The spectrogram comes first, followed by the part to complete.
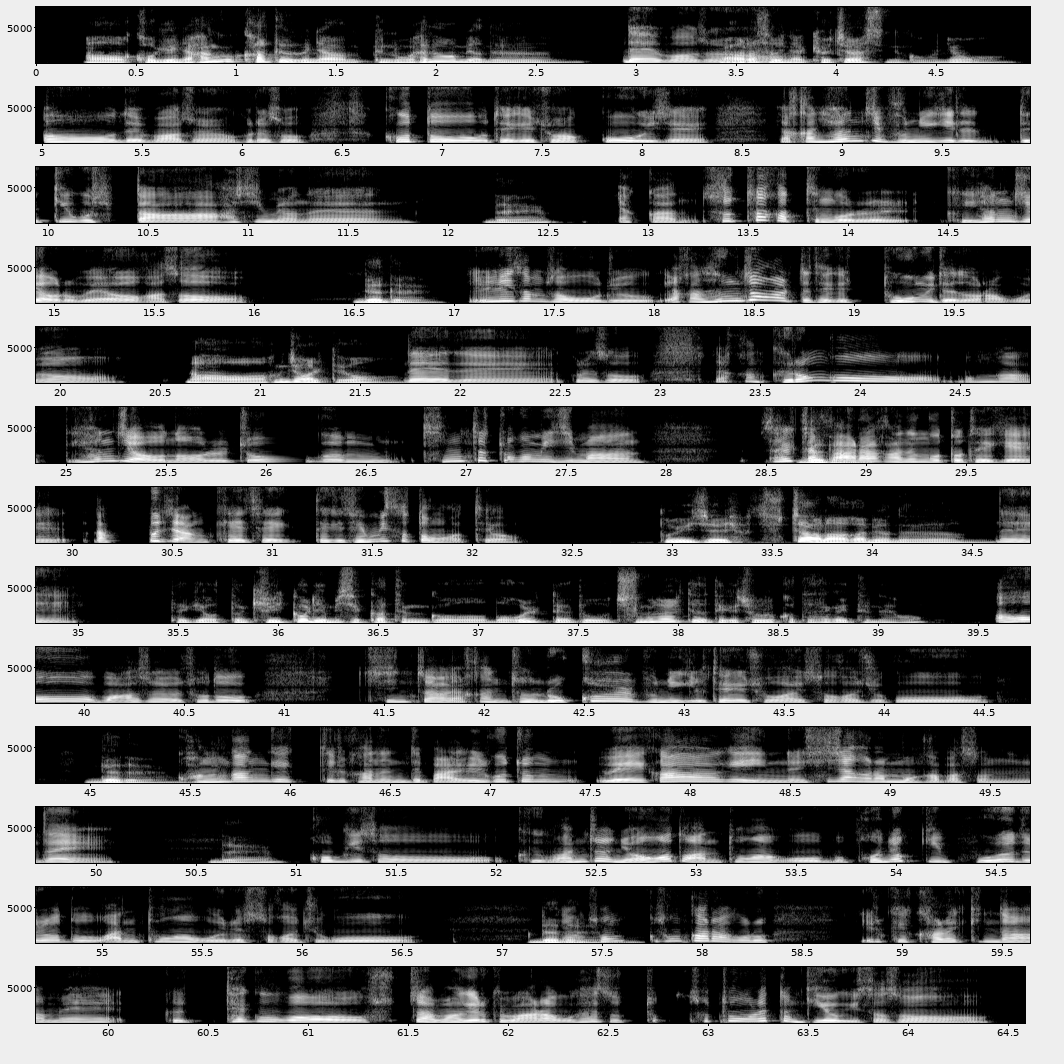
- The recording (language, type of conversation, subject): Korean, unstructured, 여행할 때 가장 중요하게 생각하는 것은 무엇인가요?
- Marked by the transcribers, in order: other background noise; in English: "local"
